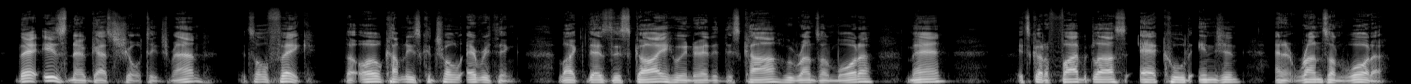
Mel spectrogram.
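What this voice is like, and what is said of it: Voice impersonating the character Hyde. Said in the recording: “I'll do the voice ... Hyde says”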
